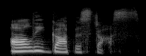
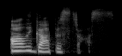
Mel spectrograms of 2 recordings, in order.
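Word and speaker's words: ὀλιγόπιστος: And that phrase, little faith in the Greek is this really fun Greek word that is oligopistos. Isn't that fun? Oligopistos. The only reason I can pronounce these well is because there's a feature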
